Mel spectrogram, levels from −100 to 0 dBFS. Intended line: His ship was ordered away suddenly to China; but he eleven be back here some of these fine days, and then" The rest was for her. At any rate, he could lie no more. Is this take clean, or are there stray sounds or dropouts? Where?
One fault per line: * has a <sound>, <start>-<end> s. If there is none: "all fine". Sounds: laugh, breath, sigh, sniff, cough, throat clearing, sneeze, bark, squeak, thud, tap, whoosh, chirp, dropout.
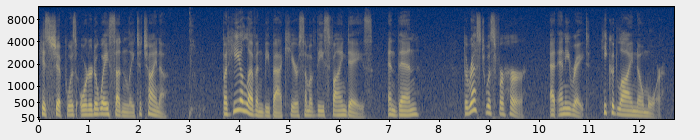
* has a thud, 3.0-3.4 s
